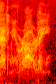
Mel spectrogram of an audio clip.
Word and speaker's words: Admirari: It's Admirari. I've been saying it wrong the whole fucking time.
